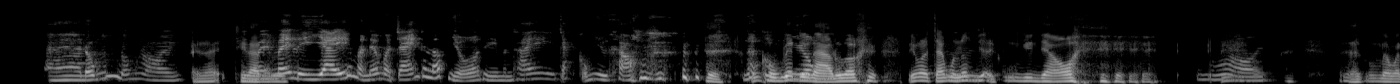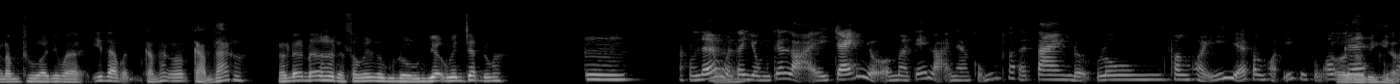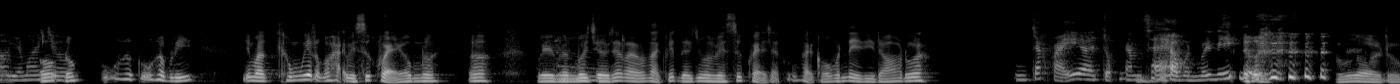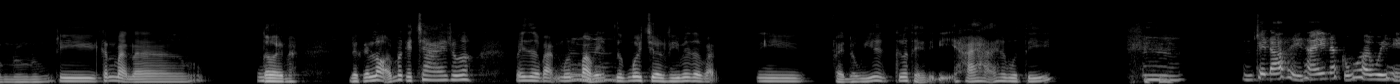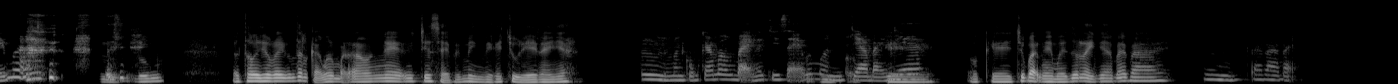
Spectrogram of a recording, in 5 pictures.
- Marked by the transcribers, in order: chuckle; laughing while speaking: "không"; laugh; tapping; laugh; other background noise; laugh; laughing while speaking: "sau"; laughing while speaking: "được"; laugh; horn; laugh; laughing while speaking: "ha"; laugh
- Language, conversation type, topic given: Vietnamese, unstructured, Chúng ta nên làm gì để giảm rác thải nhựa hằng ngày?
